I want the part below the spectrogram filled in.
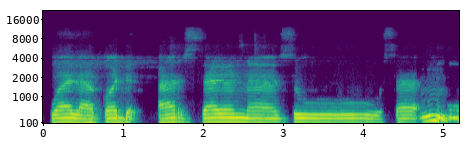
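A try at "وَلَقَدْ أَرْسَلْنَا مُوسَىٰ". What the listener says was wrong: Terbalik. Bukan su, tapi mu.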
